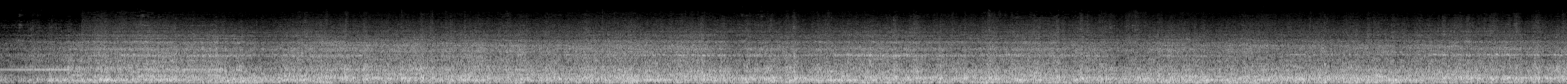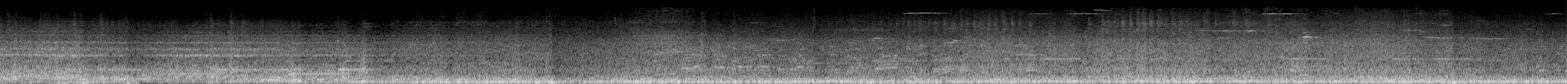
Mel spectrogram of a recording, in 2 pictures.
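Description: Electric commuter trains, including an ex-JR 205 series KRL set, passing at speed: a continuous loud rumble and clatter of steel wheels on the rails.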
